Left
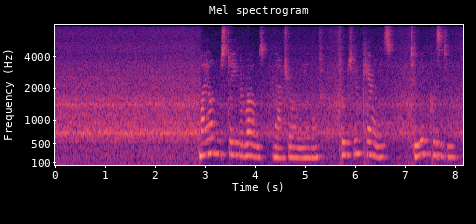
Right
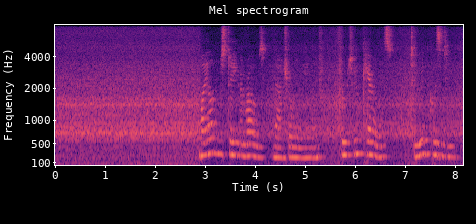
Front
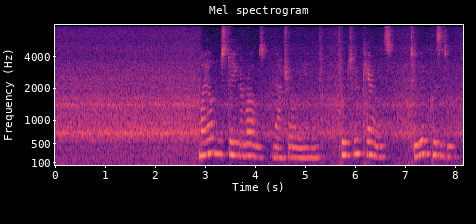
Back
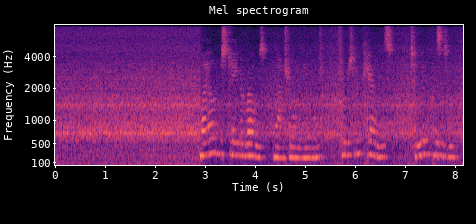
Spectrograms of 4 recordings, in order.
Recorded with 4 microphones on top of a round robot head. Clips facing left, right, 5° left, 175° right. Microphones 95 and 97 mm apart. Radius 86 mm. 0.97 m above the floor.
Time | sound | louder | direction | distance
2.9 | a woman speaking | left 4 dB, front 5 dB | 25° left | 3 m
